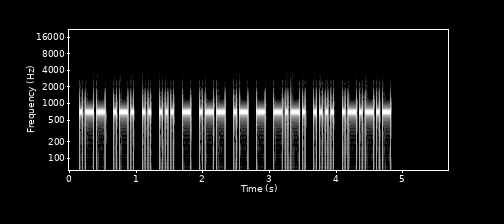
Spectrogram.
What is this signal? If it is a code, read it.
Morse code, heard as a keyed tone, about 28 wpm, 700 Hz. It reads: WRISTWATCH.
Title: A Sound Of Thunder 28wpm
